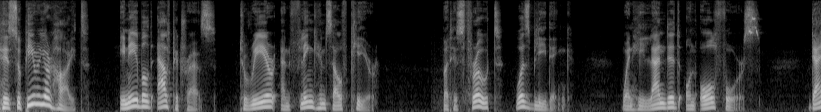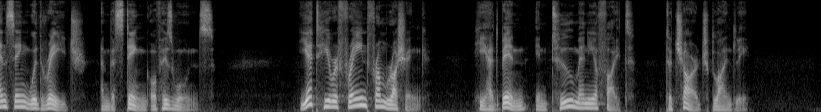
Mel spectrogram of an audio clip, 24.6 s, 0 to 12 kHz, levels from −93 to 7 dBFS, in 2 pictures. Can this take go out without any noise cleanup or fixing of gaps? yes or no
yes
